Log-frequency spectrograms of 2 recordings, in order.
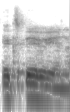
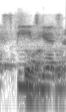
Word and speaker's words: Experian: begins with e exp i always say it wrong i think it looks good experian i think that's it i used to say expedia every month so i've stopped saying okay um yeah i think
